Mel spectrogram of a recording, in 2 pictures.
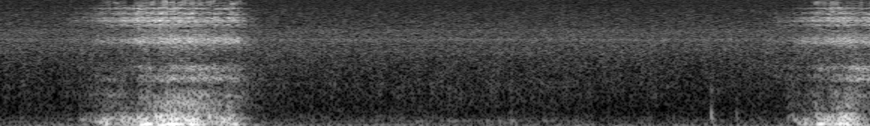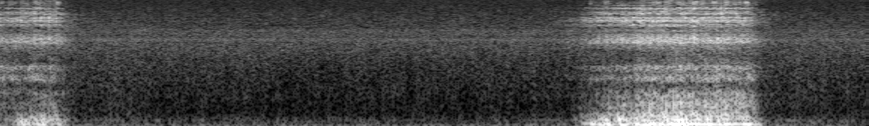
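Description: Three soft rattling snores a few seconds apart from a sleeping puppy, with quiet breathing between; ordinary snoring.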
